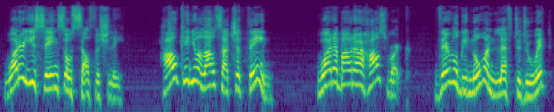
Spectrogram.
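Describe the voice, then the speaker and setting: A voice actor playing a selfish, demanding older mother-in-law who talks in a shrill, indignant way. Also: lively intonation, normal speed, fairly bright tone, no room sound, lightly acted. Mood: outraged. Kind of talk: dramatized story reading.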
